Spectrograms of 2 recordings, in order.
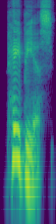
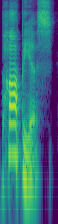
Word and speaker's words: Papias: I say that this church father's name is Papias, but others might call him Papias, or some might even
